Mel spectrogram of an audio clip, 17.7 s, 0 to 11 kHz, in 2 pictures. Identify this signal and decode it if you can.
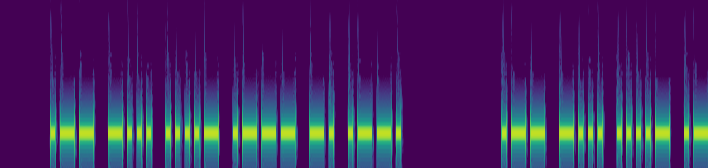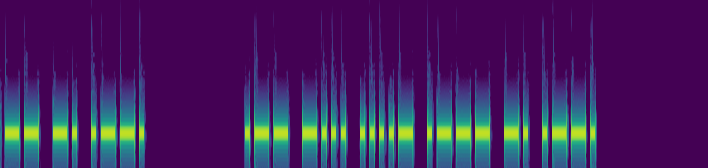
Morse code, heard as a keyed tone, about 20 wpm, 700 Hz. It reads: WB4JNP WB4JNP WB4JNP
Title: USA Call Signs - 6 Characters - Repeated 3x - 20wpm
